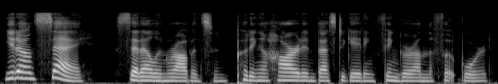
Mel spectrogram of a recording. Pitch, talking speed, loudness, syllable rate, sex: 180 Hz, 180 wpm, -20 LUFS, 5.1 syllables/s, female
